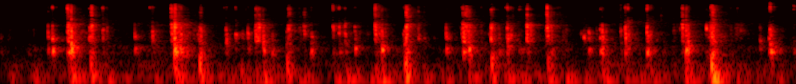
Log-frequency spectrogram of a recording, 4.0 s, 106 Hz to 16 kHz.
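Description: Fingertips type rapidly on a compact black plastic typewriter-style keyboard with round plastic keycaps. About 25 quick, bright clicky key taps with short, dry decays follow one another in an uneven, steady rhythm.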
